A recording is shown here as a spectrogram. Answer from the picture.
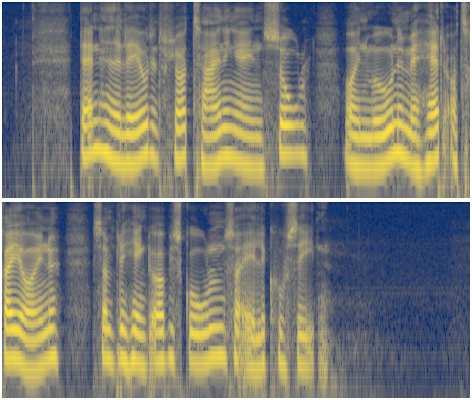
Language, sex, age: Danish, female, 55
